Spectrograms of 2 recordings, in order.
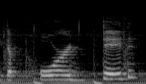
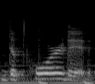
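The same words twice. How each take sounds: First: The final 'd' sounds are strongly over-enunciated. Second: The final 'd' sounds are soft and subtle. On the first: The speaker calls it wrong. "just don't over enunciate it and don't say deported. Not correct" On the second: The speaker calls it right. "The first d sound is a little bit more subtle"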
